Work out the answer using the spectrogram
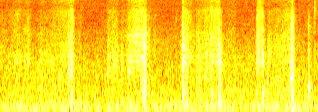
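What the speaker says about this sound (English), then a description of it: "I just all of a sudden feel like I need to shuffle my cards" Tarot cards being shuffled, quiet close riffles and flicks in several short bursts, faint and intimate.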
